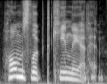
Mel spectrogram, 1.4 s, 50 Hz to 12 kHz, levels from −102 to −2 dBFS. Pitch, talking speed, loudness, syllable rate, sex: 220 Hz, 210 wpm, -16 LUFS, 5.8 syllables/s, female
